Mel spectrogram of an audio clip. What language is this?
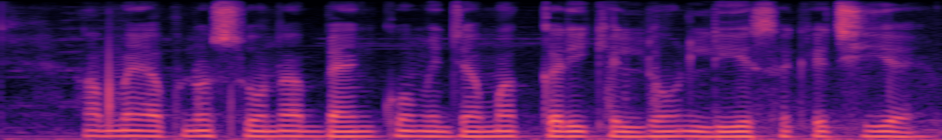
Maithili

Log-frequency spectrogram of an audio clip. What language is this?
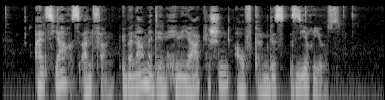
German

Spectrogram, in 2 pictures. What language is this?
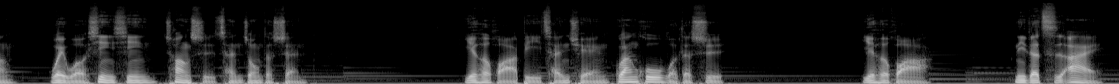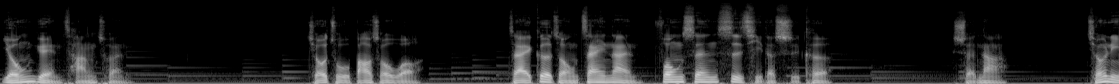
Chinese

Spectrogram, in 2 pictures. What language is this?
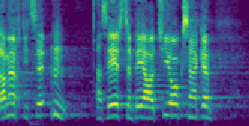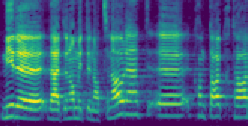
Swiss German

